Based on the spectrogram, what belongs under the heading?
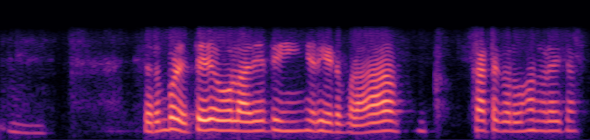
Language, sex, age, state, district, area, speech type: Punjabi, female, 30-45, Punjab, Pathankot, rural, conversation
